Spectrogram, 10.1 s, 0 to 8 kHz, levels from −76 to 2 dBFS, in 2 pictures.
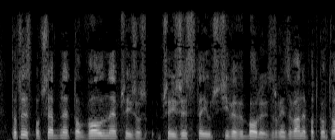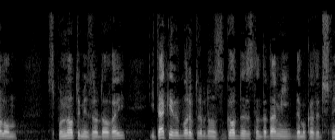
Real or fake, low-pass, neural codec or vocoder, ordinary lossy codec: real; 7.2 kHz; none; none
